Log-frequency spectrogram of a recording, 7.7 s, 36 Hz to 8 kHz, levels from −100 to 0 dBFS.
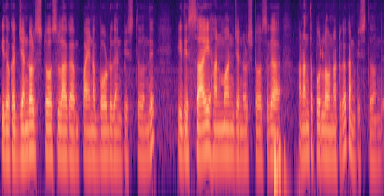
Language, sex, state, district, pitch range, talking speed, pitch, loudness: Telugu, male, Andhra Pradesh, Anantapur, 110-115 Hz, 125 wpm, 110 Hz, -23 LUFS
